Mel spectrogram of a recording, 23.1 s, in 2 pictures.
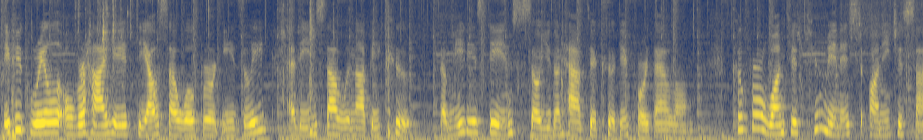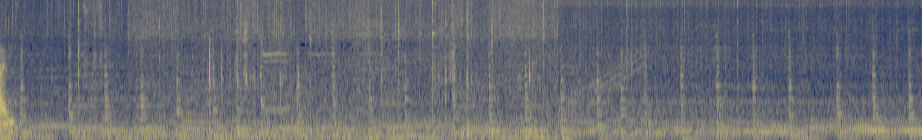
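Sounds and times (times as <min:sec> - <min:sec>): meat sizzling in oil: 0:00.0 - 0:23.0
spatulas scraping a pan: 0:03.3 - 0:04.5, 0:12.1 - 0:18.5.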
